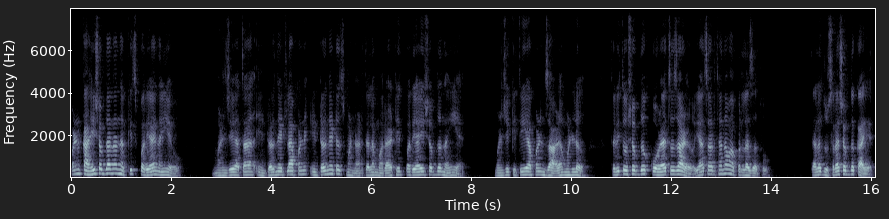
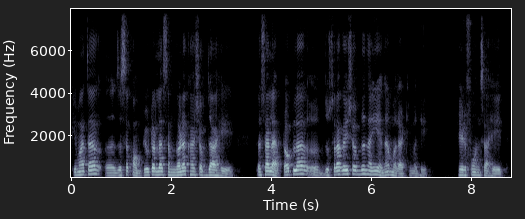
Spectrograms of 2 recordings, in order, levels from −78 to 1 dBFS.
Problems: constant background noise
